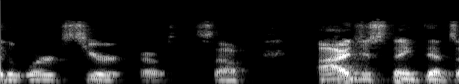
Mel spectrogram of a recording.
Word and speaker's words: Cerakote: But I've always pronounced it Cerakote, like Sarah's coat, Cerakote, and Tanner pronounces it Cerakote, like the store that probably doesn't exist anymore, Sears, Cerakote.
